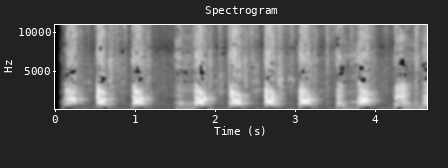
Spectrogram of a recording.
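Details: Rocky, a golden retriever puppy, barks in a quick series of about nine sharp, mid-pitched yaps over under five seconds, each short and evenly spaced, with little else heard.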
